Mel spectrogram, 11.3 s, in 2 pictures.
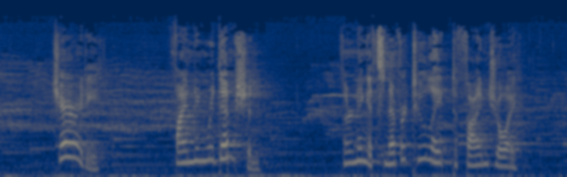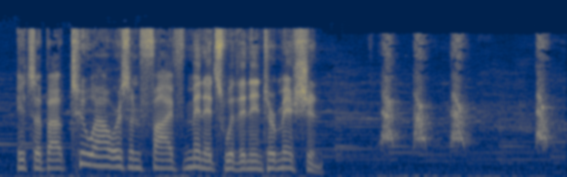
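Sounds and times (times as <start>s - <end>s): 
speech: 0.6s - 1.2s, 1.8s - 2.7s, 3.4s - 9.1s
dog barking: 9.5s - 11.3s.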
